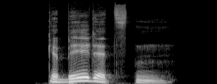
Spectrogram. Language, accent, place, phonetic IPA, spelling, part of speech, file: German, Germany, Berlin, [ɡəˈbɪldət͡stn̩], gebildetsten, adjective, De-gebildetsten.ogg
- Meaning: 1. superlative degree of gebildet 2. inflection of gebildet: strong genitive masculine/neuter singular superlative degree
